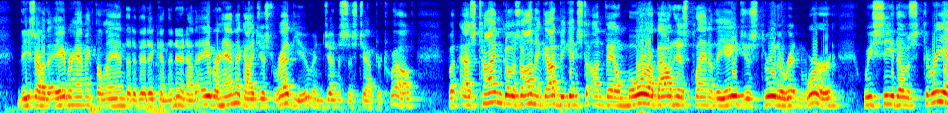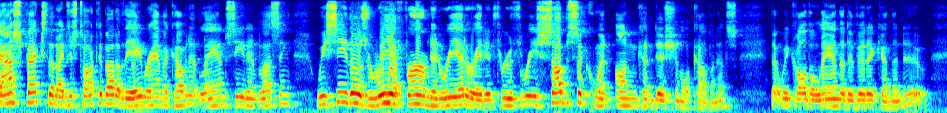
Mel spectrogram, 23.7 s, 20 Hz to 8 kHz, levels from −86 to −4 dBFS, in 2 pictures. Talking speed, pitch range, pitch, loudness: 210 wpm, 145-180 Hz, 165 Hz, -21 LUFS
